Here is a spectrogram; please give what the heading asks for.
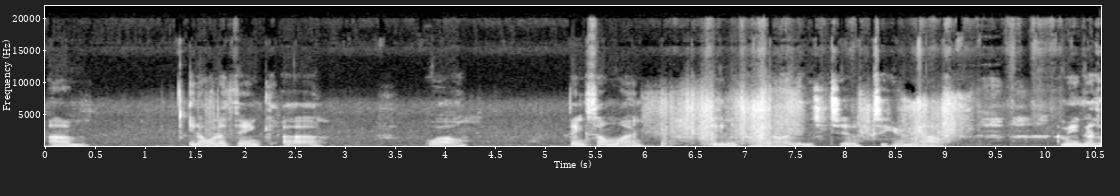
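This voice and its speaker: A middle-aged woman talking in a casual, rambling vlog monologue, swearing now and then and filling pauses with "you know.". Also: deep voice, vocal fry, background noise. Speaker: vlogger.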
